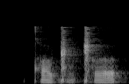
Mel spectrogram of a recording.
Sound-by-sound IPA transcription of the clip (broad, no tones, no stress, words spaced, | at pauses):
qʰuɡ͡ǁo ǁʰə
